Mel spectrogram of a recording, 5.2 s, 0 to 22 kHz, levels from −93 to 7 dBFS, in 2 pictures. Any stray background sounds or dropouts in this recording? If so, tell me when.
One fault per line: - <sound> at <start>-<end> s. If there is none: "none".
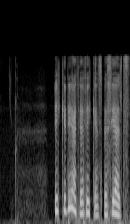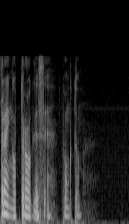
none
